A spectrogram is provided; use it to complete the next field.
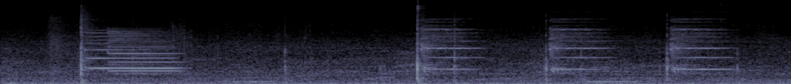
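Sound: buzzer sound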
